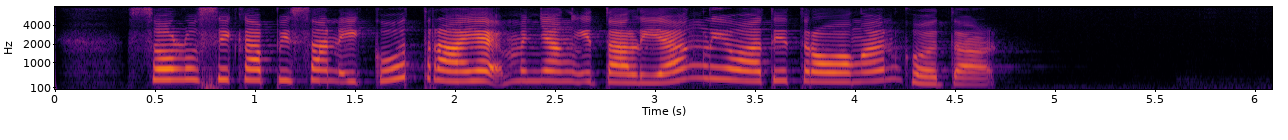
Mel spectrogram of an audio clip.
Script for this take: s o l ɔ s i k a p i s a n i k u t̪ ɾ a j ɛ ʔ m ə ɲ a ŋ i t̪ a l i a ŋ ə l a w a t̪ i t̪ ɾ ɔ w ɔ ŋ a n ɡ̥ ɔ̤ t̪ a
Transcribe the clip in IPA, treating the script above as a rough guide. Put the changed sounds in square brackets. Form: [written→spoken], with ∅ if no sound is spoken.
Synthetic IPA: s o l [ɔ→u] s i k a p i s a n i k u t̪ ɾ a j ɛ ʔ m ə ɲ a ŋ i t̪ a l i a ŋ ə l [a→i] w a t̪ i t̪ ɾ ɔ w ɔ ŋ a n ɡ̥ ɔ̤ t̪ a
